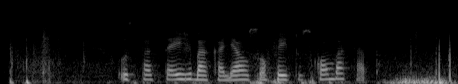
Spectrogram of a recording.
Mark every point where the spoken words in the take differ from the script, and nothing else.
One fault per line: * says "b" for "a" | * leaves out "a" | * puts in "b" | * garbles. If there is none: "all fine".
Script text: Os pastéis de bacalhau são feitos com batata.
all fine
